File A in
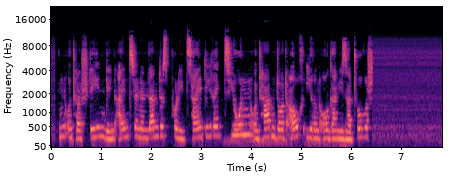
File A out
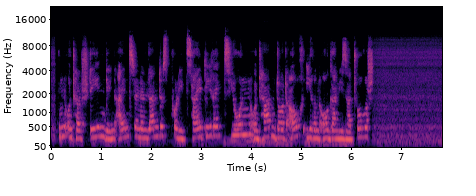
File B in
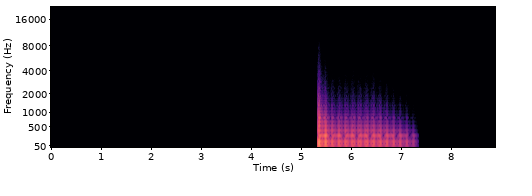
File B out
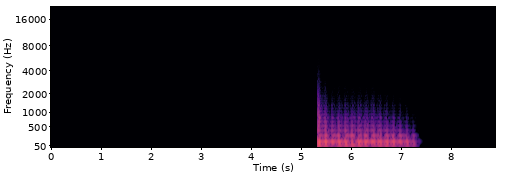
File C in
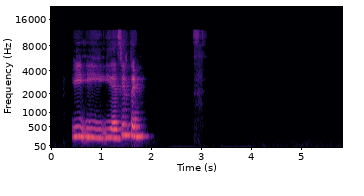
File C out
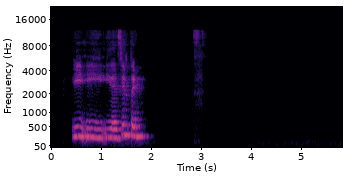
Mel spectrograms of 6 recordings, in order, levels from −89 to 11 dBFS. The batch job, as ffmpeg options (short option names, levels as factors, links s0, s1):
-af "highpass=96,asubboost=boost=4:cutoff=140,acompressor=threshold=0.0501:ratio=3,flanger=delay=4.4:depth=7.5:regen=-64:speed=0.75:shape=triangular"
